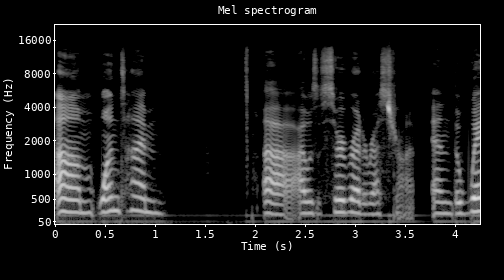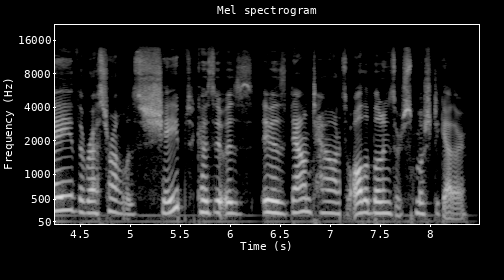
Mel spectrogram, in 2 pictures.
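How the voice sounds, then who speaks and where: A woman co-hosting a podcast, telling a chatty personal story and now and then clearing her throat. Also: fairly high pitch, steady tone, a little fast, dry recording. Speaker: podcast co-host. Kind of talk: casual anecdote.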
